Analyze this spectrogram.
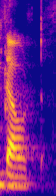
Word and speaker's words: doubt: doubt. Why B is B is silent word in doubt.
